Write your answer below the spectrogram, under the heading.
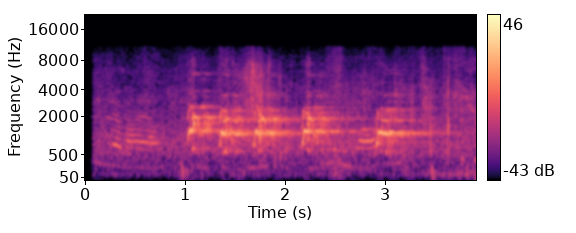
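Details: Border Collie puppy named Hank, four and a half months old, during a working session: a run of short, sharp, tonal yipping barks, about five in under three seconds, after a quieter opening.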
